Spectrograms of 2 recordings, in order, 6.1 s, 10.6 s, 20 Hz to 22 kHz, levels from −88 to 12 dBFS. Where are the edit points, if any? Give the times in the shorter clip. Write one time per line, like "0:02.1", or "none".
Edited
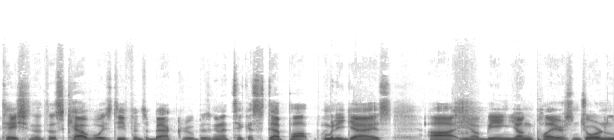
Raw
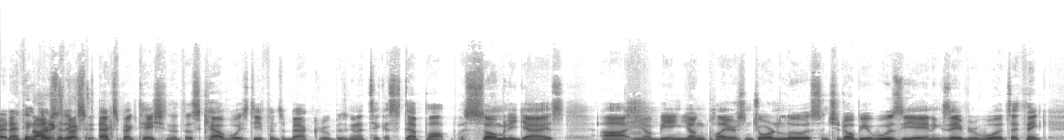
0:03.2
